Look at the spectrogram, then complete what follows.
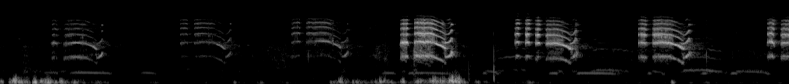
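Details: Red-wattled lapwing, shown with its eggs, calling in a run of shrill, grating note bursts roughly once a second, while a softer mid-pitched piping note repeats below and dull thuds sound nearby.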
